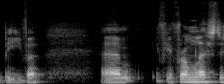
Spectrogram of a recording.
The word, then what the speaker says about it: Belvoir: I believe it's pronounced Beaver actually although it looks like a French word there of Belvoir but I think the locals do pronounce it Beaver um if you're from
